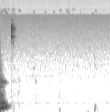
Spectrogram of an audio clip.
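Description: Two faint computer mouse clicks, one about a second in and one near the end, over near silence with a faint steady hum.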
